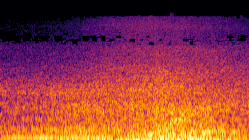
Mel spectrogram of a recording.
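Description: A road vehicle passing by: a rushing noise with a low rumble that swells to its loudest about one and a half seconds in.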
